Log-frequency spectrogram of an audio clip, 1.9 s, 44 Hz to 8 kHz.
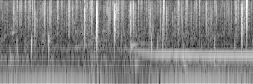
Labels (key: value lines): label: biophony
recorder: SoundTrap 300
